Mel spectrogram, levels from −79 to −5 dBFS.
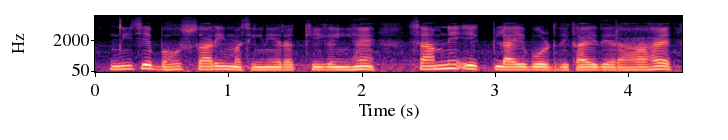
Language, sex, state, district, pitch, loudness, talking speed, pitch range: Hindi, male, Uttar Pradesh, Lalitpur, 145 Hz, -15 LUFS, 190 wpm, 135-160 Hz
